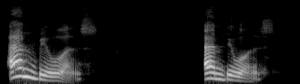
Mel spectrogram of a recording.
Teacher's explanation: Ambulance, ambulance, the first syllable has a short A, am, am; the second syllable is bu, bu; the last syllable is lance, lance. The stress is on the first syllable.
